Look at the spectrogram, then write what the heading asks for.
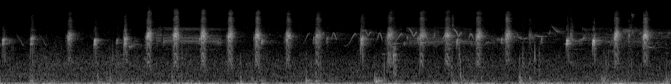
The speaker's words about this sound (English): Unhappy red-winged blackbird.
